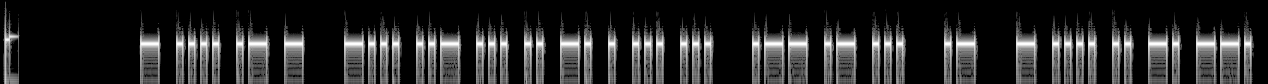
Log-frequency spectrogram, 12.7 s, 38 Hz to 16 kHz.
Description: Morse code, heard as a keyed tone, about 21 wpm, 700 Hz. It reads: THAT BUSINESS WAS A THING
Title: Sentences from Top 1000 Words - Review Part 3 - 20wpm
